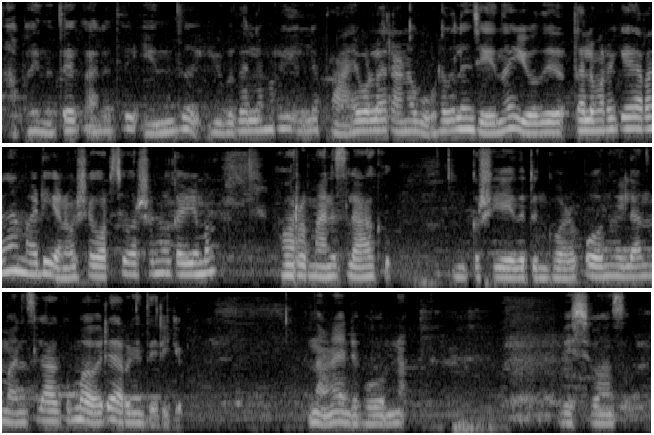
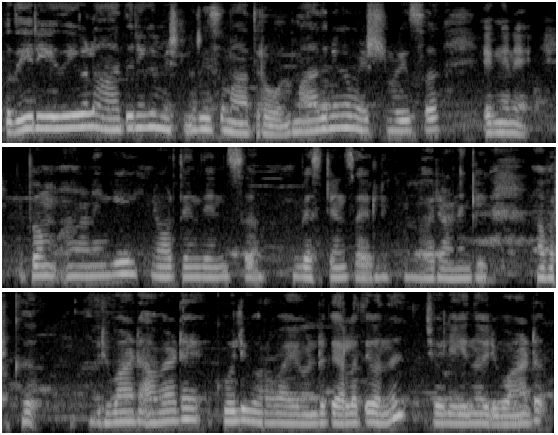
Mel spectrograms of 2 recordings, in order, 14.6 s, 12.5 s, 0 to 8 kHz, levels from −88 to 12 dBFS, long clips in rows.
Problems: background sounds at intervals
